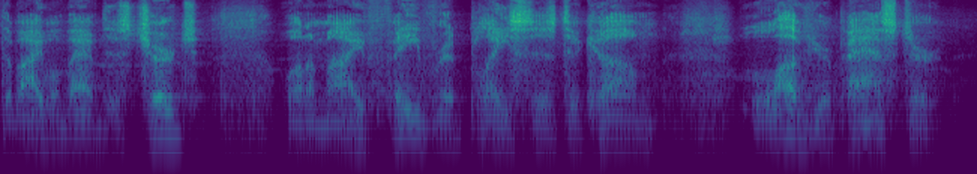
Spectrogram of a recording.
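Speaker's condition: Voice box removal needed; vocal cord cancer

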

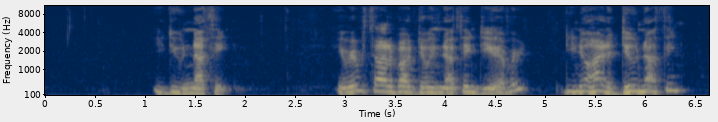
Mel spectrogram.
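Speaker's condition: Parkinson's disease; voice shakes, body shakes

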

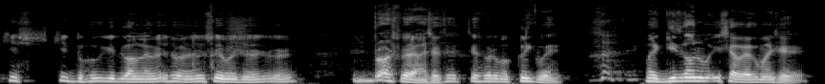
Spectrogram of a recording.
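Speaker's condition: Parkinson's disease; can't stride short distances

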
